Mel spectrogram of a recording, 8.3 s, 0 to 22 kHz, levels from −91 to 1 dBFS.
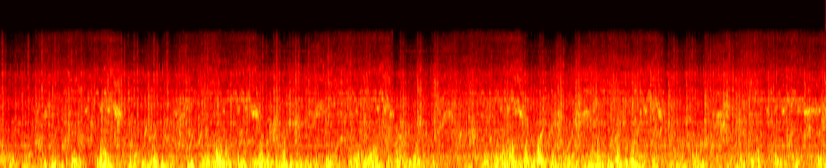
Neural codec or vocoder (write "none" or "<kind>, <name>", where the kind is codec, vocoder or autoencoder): none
